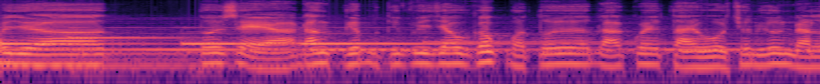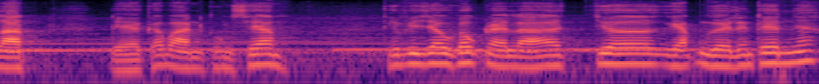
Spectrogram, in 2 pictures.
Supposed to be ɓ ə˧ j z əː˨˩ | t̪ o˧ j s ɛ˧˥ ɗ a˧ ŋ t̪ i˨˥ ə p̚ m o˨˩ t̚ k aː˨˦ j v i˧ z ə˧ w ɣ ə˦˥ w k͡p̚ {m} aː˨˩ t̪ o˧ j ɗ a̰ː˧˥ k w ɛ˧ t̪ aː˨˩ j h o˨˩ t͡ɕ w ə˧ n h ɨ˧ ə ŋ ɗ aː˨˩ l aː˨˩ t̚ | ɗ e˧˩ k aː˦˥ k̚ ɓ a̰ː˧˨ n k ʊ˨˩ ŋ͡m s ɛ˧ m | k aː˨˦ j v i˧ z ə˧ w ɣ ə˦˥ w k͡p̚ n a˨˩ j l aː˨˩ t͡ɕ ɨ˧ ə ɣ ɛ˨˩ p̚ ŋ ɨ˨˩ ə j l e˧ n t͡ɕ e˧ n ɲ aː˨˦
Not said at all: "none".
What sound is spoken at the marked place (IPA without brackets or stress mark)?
m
